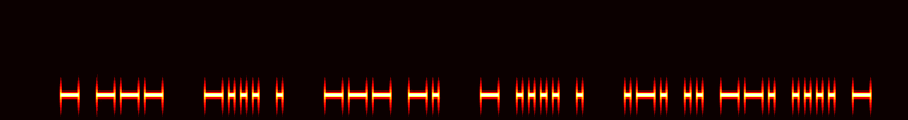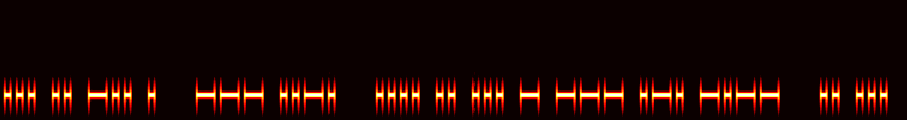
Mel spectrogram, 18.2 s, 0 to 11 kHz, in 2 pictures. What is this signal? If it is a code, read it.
Morse code, heard as a keyed tone, about 20 wpm, 700 Hz. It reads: TO BE ON THE RIGHT SIDE OF HISTORY IS
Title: Sentences with 8-Word Phrases - 20wpm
